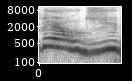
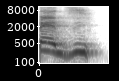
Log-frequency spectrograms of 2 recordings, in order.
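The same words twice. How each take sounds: First: The final vowel is a rounded French u. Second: The final vowel is a plain unrounded i. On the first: It is a Frenchified pronunciation. The speaker calls it wrong. "des gens disent, ah, oh, perdu, bagay ça" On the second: It is the proper Creole pronunciation. The speaker calls it right. "Mais non, c'est perdu"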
